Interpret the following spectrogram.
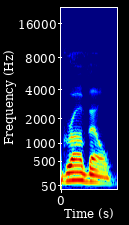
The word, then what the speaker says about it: Gravel: Senator Gravel, pronounced Gravel, like most of his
